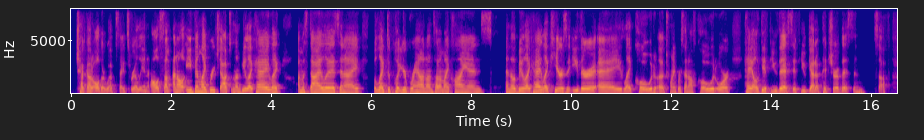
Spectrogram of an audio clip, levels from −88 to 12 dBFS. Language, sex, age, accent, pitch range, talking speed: English, female, 20-39, American, 160-195 Hz, 255 wpm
